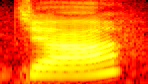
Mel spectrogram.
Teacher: ज अल्पप्राण घोष है और तालव्य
